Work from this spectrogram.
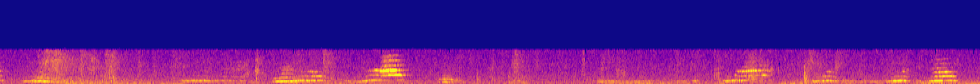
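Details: Cats being sold, meowing repeatedly in a small indoor room. About a dozen short, wavering mews come in bursts, one louder, sharper cry near the middle. Occasional faint knocks sound behind the calls.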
